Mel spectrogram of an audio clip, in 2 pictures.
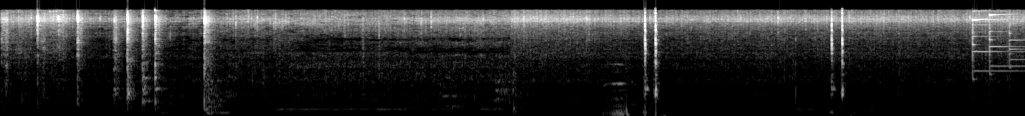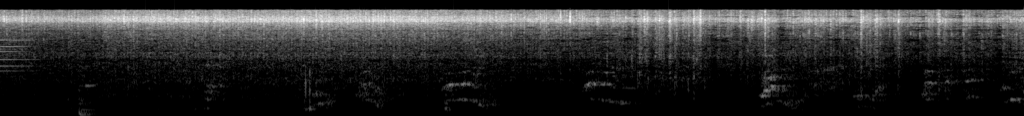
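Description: Chopped onion and tomato sizzling steadily in a hot non-stick frying pan, with a spoon clicking and scraping against the pan as the mixture is stirred, most busily in the first couple of seconds and again near the end.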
